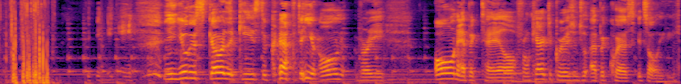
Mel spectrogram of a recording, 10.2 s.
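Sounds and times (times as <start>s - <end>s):
book pages flipping: 0.0s - 0.9s
laughter: 1.3s - 2.1s
speech: 1.9s - 10.2s.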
